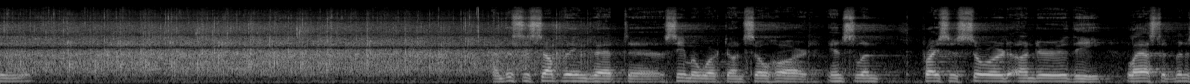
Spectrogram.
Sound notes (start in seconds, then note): 0.0 applause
